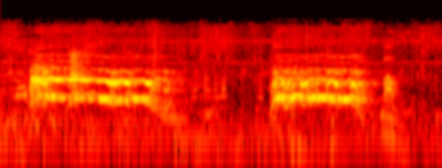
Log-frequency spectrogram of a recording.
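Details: Pet dog playing in the garden behind a house in the early morning gives two drawn-out, steady whining howls, each lasting over a second with a short pause between, while a person talks nearby.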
